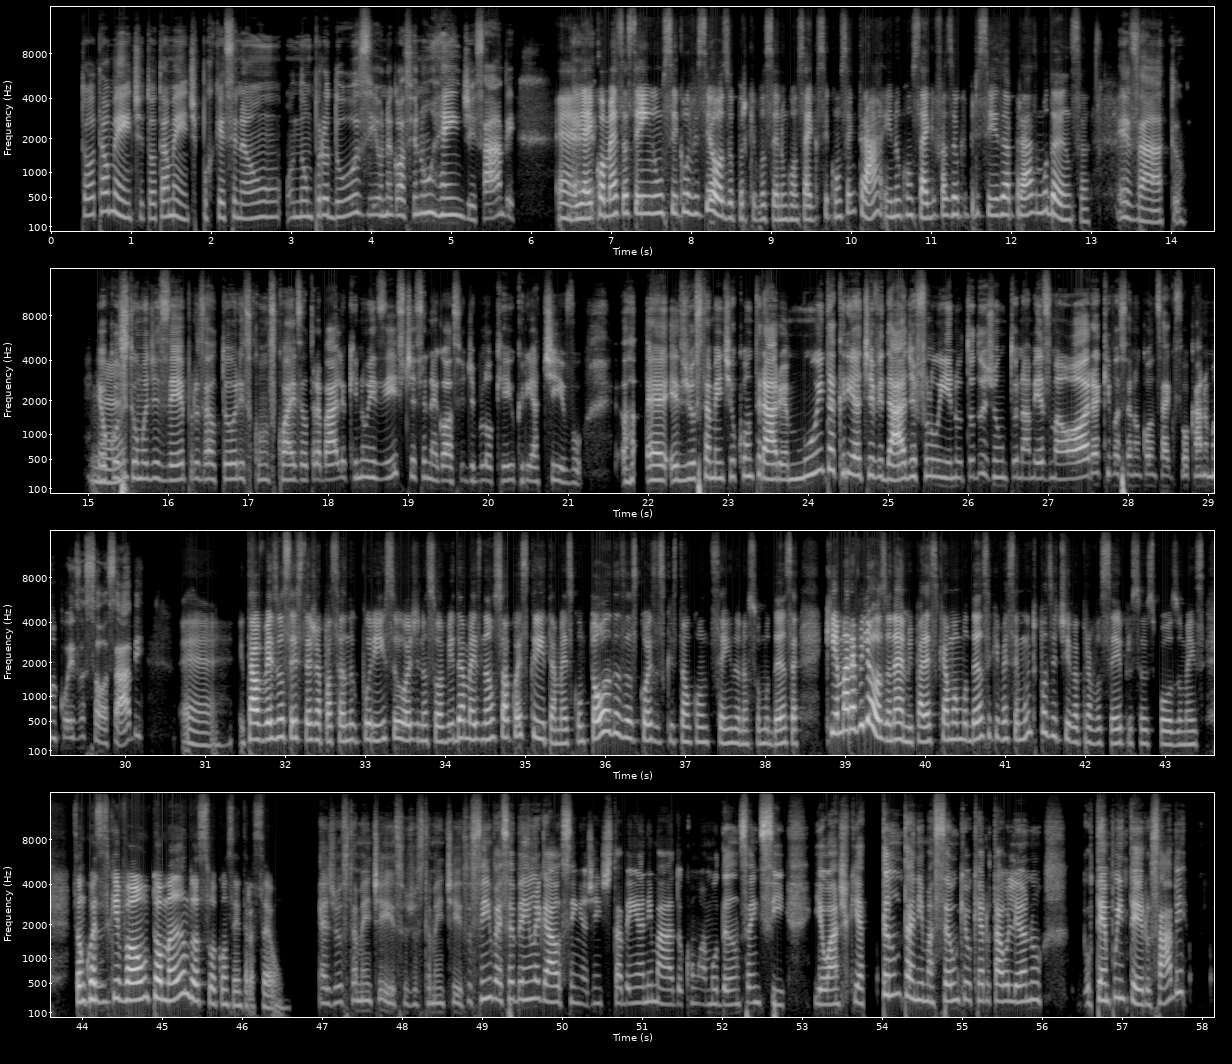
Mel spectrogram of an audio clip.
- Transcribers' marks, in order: tapping; other background noise
- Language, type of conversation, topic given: Portuguese, advice, Como posso me concentrar quando minha mente está muito agitada?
